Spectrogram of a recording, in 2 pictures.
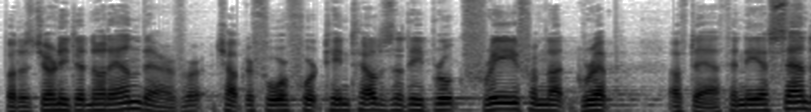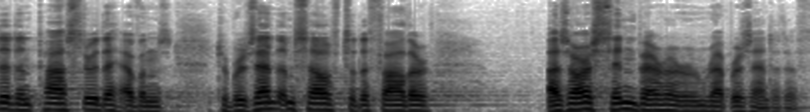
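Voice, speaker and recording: An older man with a Northern Irish accent preaching a sermon in a measured, expository way, with rhetorical questions and personal anecdotes. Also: mid-range voice. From Ireland. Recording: long hall reverb.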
